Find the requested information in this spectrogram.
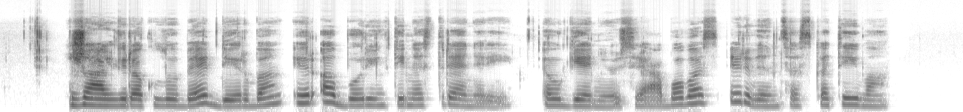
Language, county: Lithuanian, Panevėžys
